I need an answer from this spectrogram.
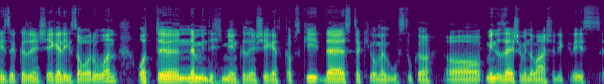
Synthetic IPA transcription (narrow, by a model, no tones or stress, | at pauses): eːzøːkø̞zønʃeːɡɛleːɡzɒvɒɾoːɒno̞t̪ːøːnɛmːind̪ɛchoɟmiɛŋkøzønʃeːɡɛt̪̚kɒpskid̪ɛɛst̪ø̞kjoːlmɛɡuːst̪ukɒ | mind̪ɒzɛlʃøːmint̪ɒmaːʃo̞d̪ikreːs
